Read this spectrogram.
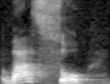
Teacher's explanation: mesmo sendo um S só, o som é forte como dos nossos dois S's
